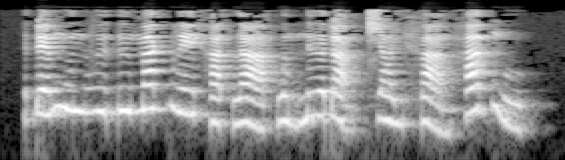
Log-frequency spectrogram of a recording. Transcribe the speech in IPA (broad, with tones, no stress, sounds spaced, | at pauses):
ɗ ɛ˨˦ m u˧ n v ɨ˧ ʔ ɨ˧ m a˦˥ k̚ v e˧ h a˨˩ t̚ l aː˧˩ h w ə̰˧˨ m n ɨ˧ ə̯ ɗ a̰ː˧˨ m t͡ɕ a̤˨˩ j f aː˧˩ n h a˦˥ t̚ ŋ u˨˩ k̚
